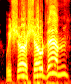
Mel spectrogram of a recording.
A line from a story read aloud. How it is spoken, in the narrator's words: exclaimed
